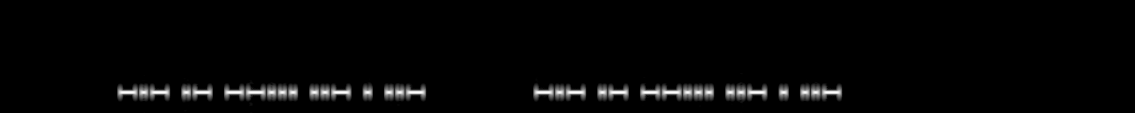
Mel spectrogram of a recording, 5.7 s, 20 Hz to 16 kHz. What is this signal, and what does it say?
Morse code, heard as a keyed tone, about 46 wpm, 700 Hz. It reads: KA7UEU KA7UEU
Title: USA Call Signs - 6 Characters - Repeated 2x - 45wpm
